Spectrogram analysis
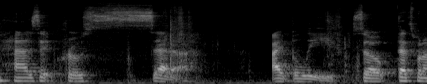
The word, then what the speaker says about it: Crocette: Google pronunciation has it Crocette, I believe.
